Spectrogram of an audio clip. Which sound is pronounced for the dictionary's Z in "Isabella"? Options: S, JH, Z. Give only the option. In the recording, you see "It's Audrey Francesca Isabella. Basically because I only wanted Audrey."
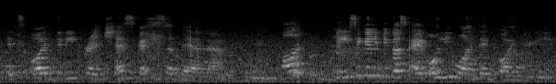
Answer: S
